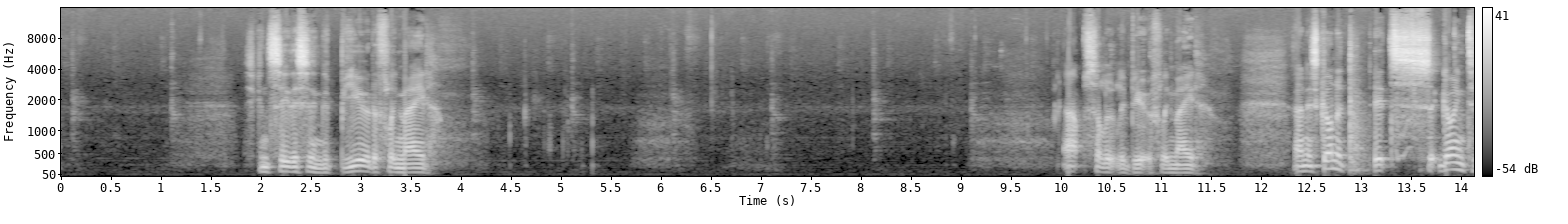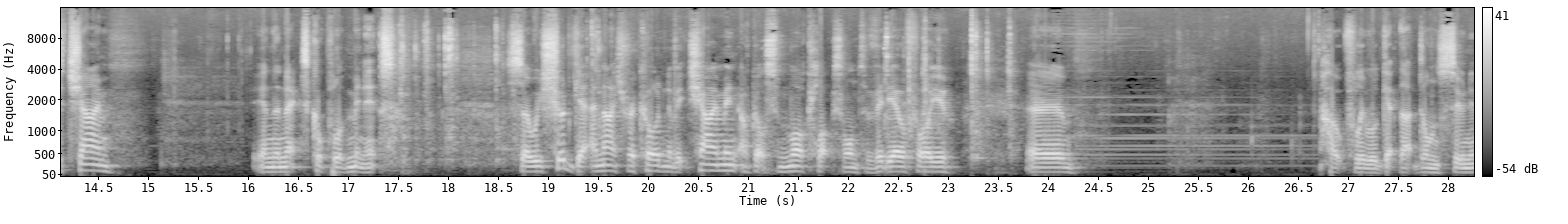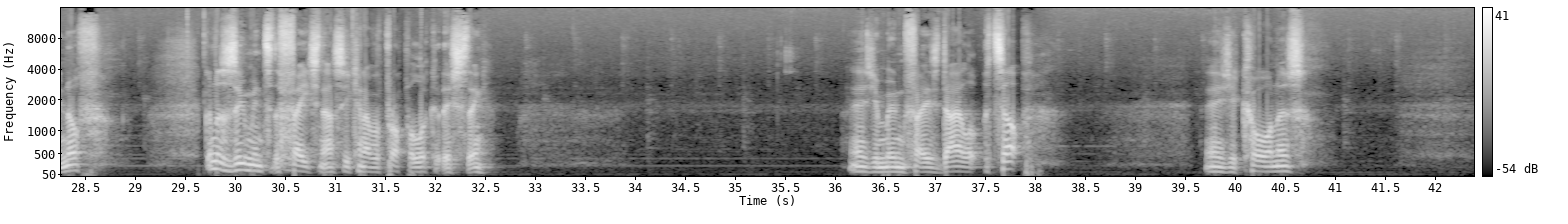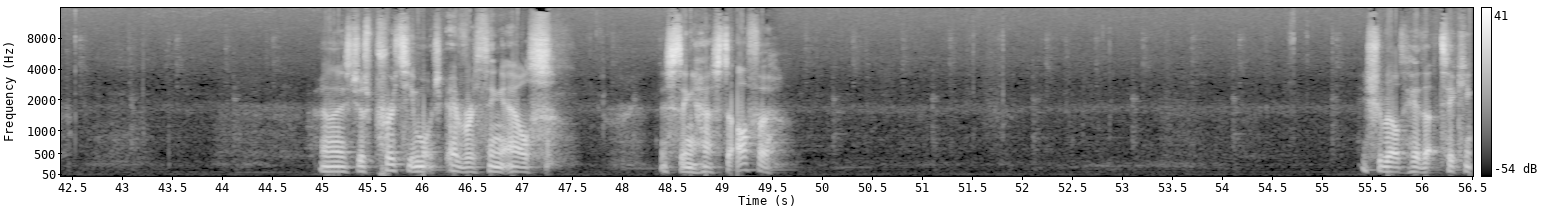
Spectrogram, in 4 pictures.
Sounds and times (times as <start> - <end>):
Clock: 0.0 - 56.5
Speech: 1.9 - 3.9, 10.0 - 11.6, 12.4 - 14.8, 16.1 - 17.7, 18.6 - 23.2, 23.8 - 24.4, 26.7 - 28.9, 29.7 - 32.7, 36.1 - 38.3, 39.7 - 40.9, 45.0 - 47.6, 48.4 - 49.8, 55.4 - 56.5.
